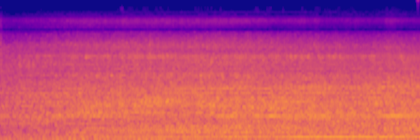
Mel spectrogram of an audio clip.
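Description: A tractor engine idles near and steady, a low continuous rumble with an even, slightly rough texture that holds at the same loudness throughout, with no voices over it.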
